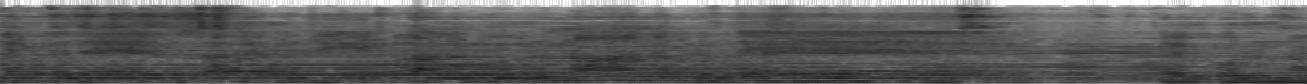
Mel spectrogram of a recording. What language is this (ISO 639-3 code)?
ara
